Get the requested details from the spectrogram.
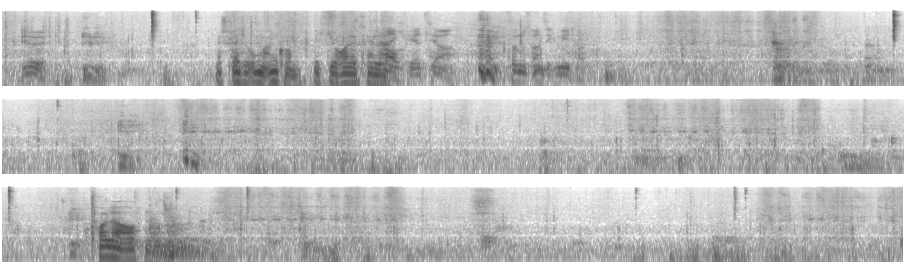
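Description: A fishing reel clicks as it is cranked.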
